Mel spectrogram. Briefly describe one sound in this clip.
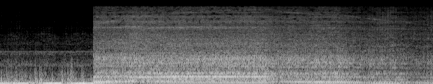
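A loader's diesel engine rumbles.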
